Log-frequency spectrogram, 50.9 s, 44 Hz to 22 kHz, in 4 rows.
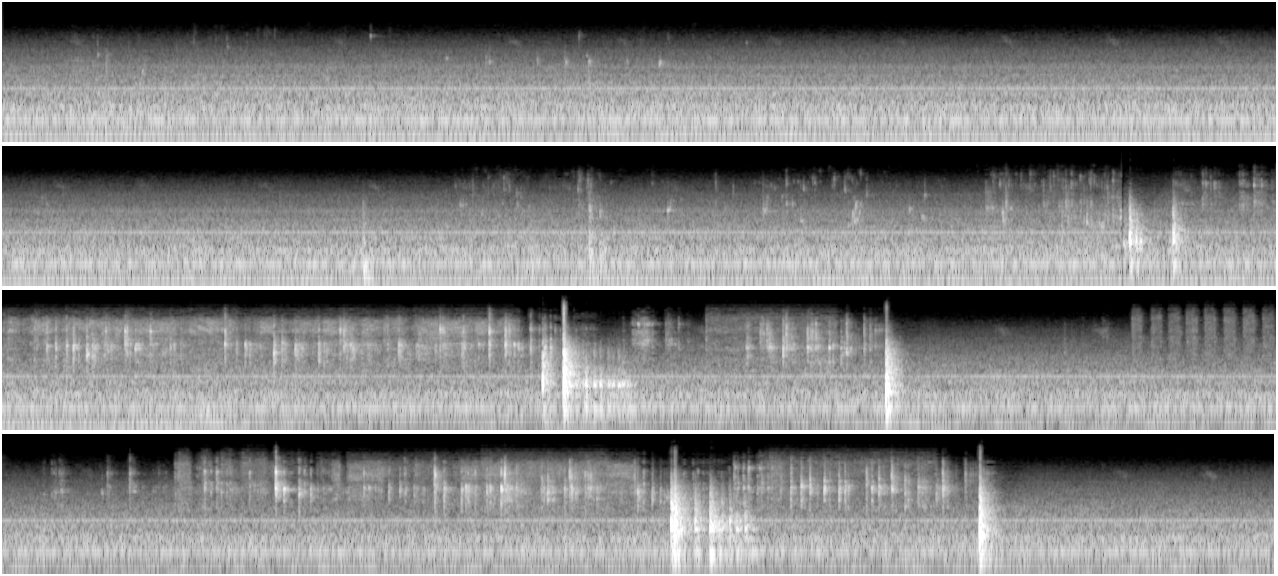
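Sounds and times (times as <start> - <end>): steady low hum: 0.0 - 50.9
water splashing and dripping: 17.3 - 24.0.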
